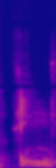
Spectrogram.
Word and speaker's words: PNG: was to support the ping image format or png i don't know how people prefer to pronounce it i prefer ping so this is now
